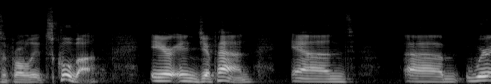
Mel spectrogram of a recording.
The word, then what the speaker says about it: Tsukuba: Yeah, Tsukuba. Tsukuba. I'd like to pronounce it properly. Tsukuba, here in Japan.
